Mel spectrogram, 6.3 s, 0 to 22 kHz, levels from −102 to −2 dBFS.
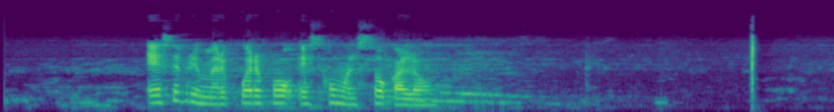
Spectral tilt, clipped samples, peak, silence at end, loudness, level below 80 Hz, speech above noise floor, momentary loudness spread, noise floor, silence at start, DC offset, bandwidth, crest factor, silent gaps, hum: -2.5 dB/octave; under 0.1%; -2 dBFS; 0.6 s; -22 LUFS; -74 dBFS; 44 dB; 16 LU; -67 dBFS; 0.65 s; under 0.1%; 10 kHz; 26 dB; none; none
